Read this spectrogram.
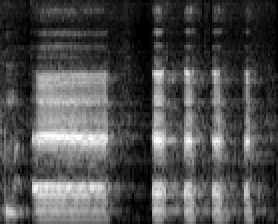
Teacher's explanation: la chua es muy relajada cuando hacemos el sonido la boca está totalmente relajada y la lengua está como posicionada en el medio de la boca Como así no está acá arriba no toca abajo entonces suena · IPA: ə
